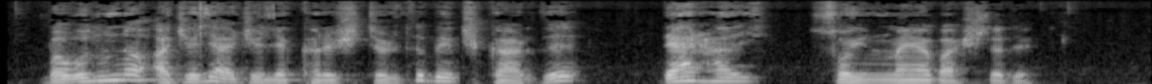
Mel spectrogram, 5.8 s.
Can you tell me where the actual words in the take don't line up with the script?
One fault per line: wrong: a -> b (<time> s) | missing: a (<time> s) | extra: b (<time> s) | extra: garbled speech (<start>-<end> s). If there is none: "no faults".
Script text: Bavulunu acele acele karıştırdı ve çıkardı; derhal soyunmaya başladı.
no faults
